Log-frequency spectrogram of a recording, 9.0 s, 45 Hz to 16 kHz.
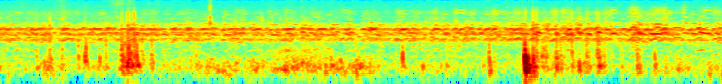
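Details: A homecoming flock of geese at Fern Ridge, recorded on a silent walk on March 4, 2012: steady massed honking in the distance, with occasional knocks and one loud sharp tap.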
